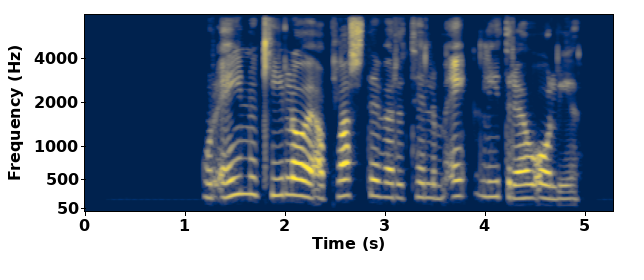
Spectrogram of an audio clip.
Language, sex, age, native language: Icelandic, female, 20-29, Icelandic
